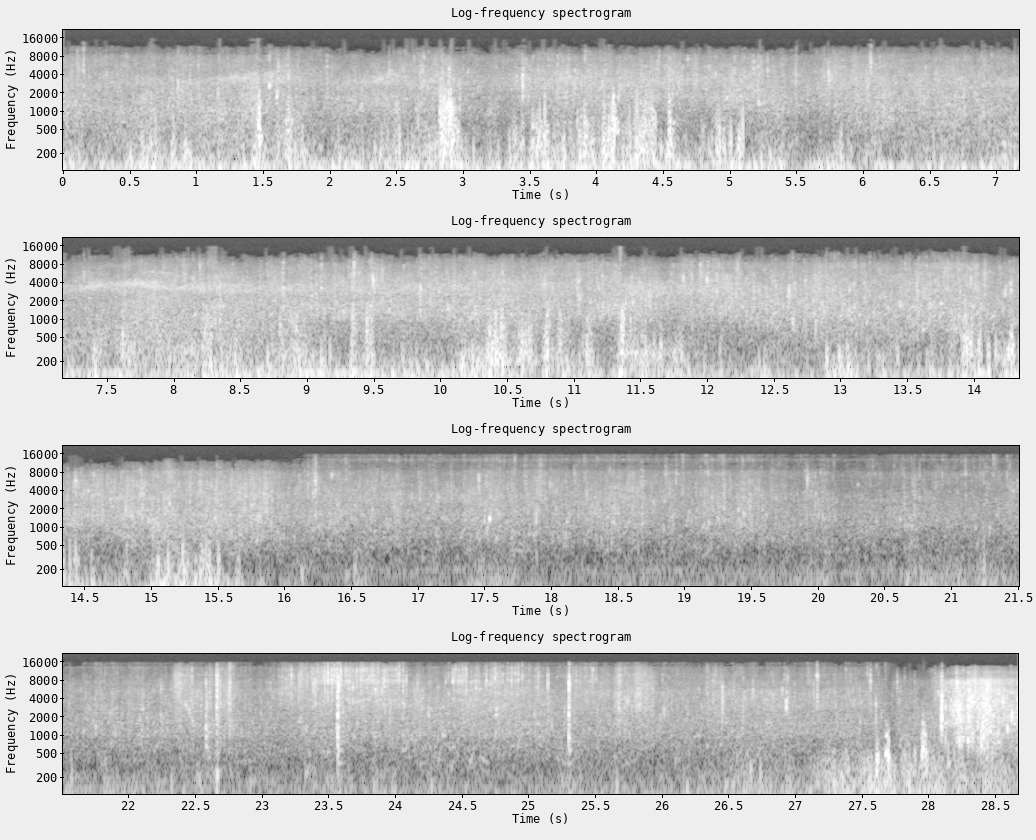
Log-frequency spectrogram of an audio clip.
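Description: Small waves lap against a boat's hull.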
